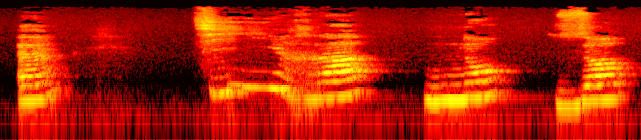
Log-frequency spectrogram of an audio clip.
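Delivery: tyrannosaure stretched very slowly, syllable by syllable; slow syllable reading. Shown as a demonstration. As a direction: drag out tyrannosaure for a child. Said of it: "On lit ensemble". (tyrannosaure lu très lentement, syllabe par syllabe)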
